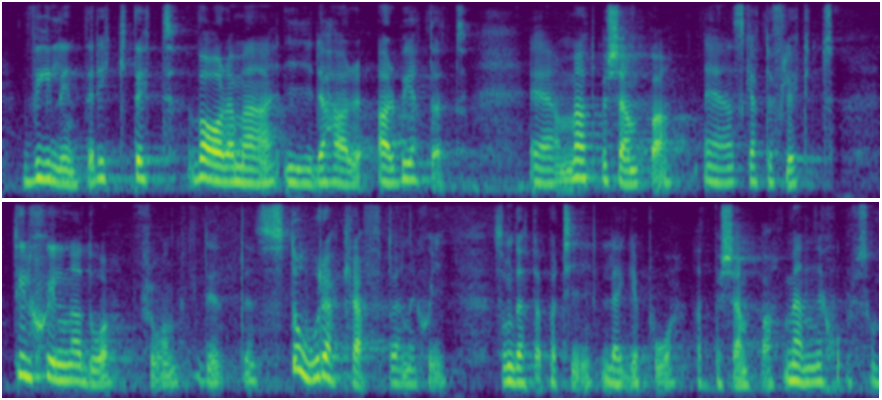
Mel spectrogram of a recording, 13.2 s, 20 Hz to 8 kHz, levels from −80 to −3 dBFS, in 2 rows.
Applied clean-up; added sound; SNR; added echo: neural mask model Resemble Enhance denoiser.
